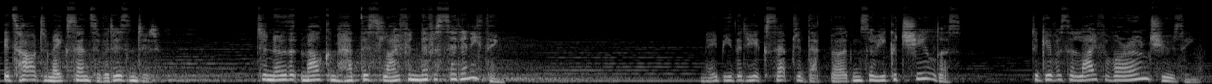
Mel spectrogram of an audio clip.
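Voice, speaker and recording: An actress playing a tender, reassuring mother in a video game, speaking gently with a long reverb on her voice. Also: medium pitch, normal speed, long pauses, lightly acted. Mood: tender consoling. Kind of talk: video game drama acting. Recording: long reverberant tail, faint music behind.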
